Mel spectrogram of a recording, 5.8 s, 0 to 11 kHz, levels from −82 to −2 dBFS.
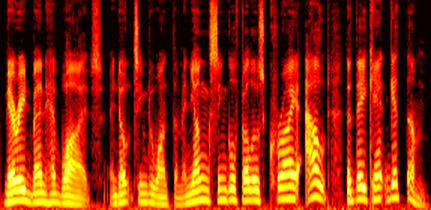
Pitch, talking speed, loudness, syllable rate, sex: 140 Hz, 220 wpm, -18 LUFS, 4.7 syllables/s, male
